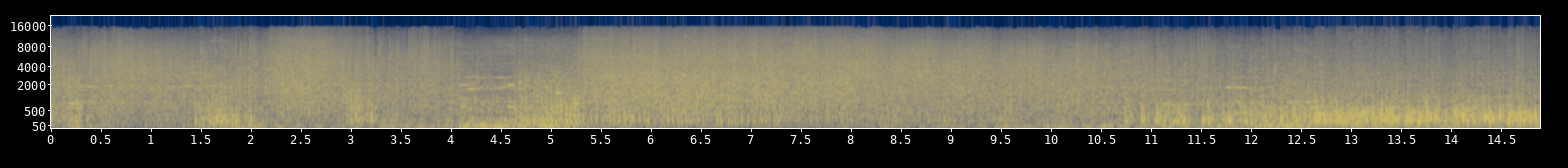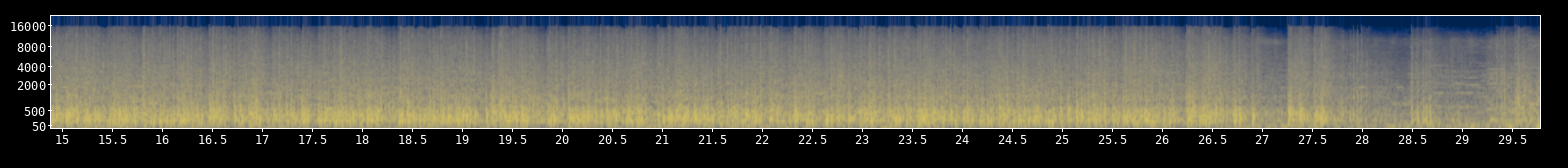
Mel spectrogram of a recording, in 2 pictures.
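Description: Fireworks display: ground fountains of sparks and aerial shells crackling and banging continuously. About ten seconds in it thickens into a dense, unbroken crackle, with a few separate bangs near the end.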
